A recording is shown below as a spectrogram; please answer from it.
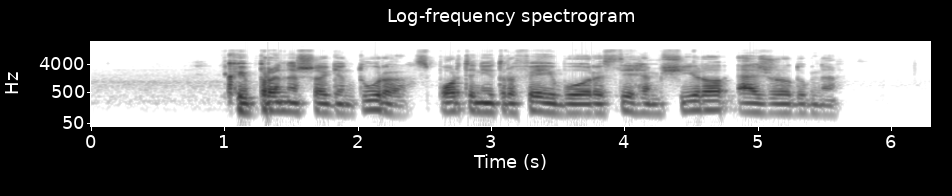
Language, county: Lithuanian, Vilnius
